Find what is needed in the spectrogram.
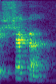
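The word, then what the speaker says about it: chacun: In English we say each but in French we say shakan.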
